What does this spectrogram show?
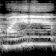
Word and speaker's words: Maini: correctly uh very close it's like uh mayini rhymes with linguine yup yeah okay yeah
